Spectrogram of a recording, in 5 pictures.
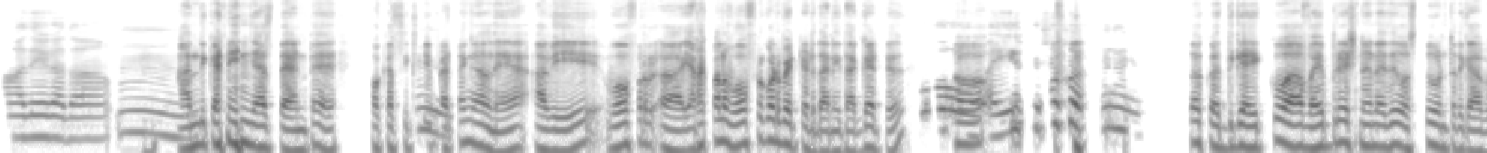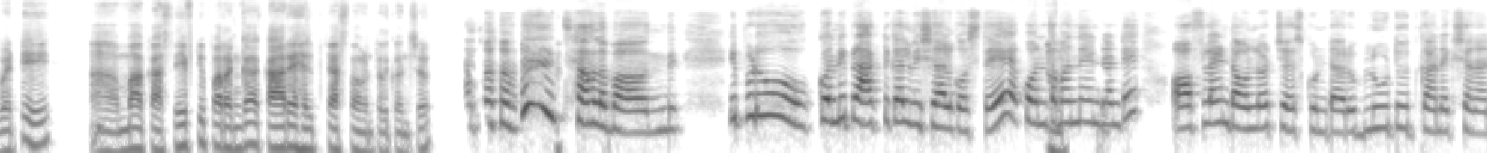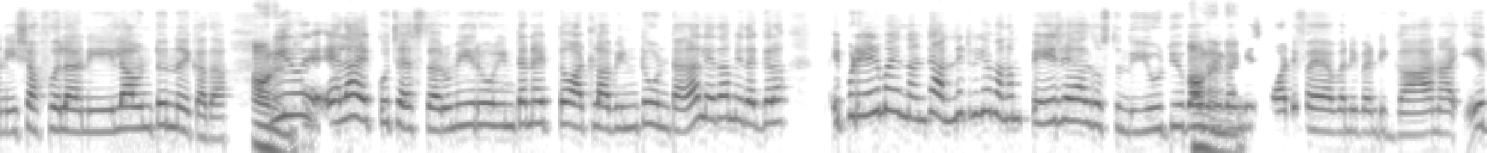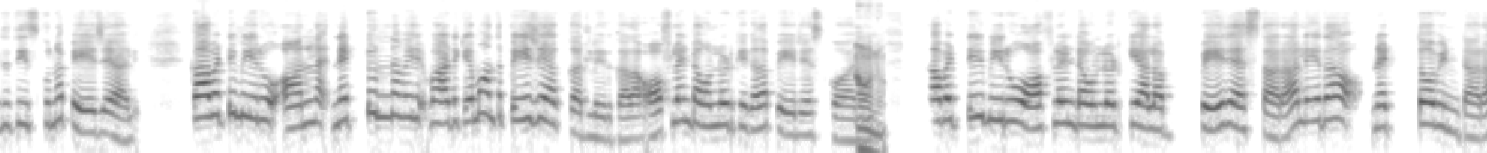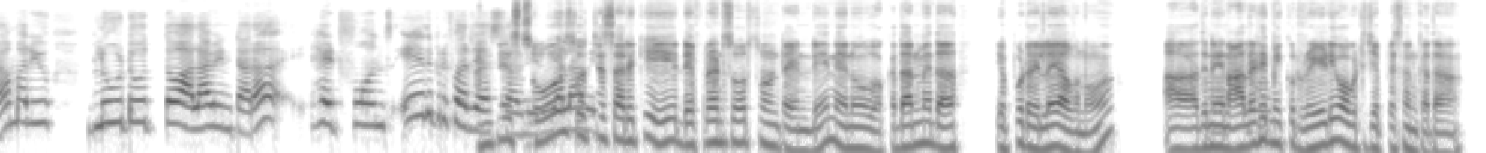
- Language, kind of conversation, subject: Telugu, podcast, రోడ్ ట్రిప్ కోసం పాటల జాబితాను ఎలా సిద్ధం చేస్తారు?
- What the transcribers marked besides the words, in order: chuckle; in English: "సిక్స్టీ"; in English: "వూఫర్"; in English: "వూఫర్"; in English: "సో, సో"; chuckle; in English: "వైబ్రేషన్"; in English: "సేఫ్టీ"; other noise; in English: "హెల్ప్"; laugh; in English: "ప్రాక్టికల్"; in English: "ఆఫ్‌లైన్ డౌన్‌లోడ్"; in English: "బ్లూటూత్ కనెక్షన్"; in English: "షఫుల్"; in English: "ఇంటర్నెట్‌తో"; in English: "పే"; in English: "యూట్యూబ్"; in English: "పే"; in English: "ఆన్‌లైన్ నెట్"; in English: "పే"; in English: "ఆఫ్‌లైన్ డౌన్‌లోడ్‌కి"; in English: "పే"; in English: "ఆఫ్‌లైన్ డౌన్‌లోడ్‌కి"; in English: "పే"; in English: "నెట్‌తో"; in English: "బ్లూటూత్‌తో"; in English: "హెడ్‌ఫోన్స్"; in English: "ప్రిఫర్"; in English: "సోర్స్"; in English: "డిఫరెంట్ సోర్సెస్"; in English: "రిలై"; in English: "ఆల్రెడీ"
